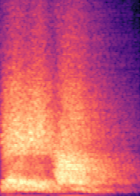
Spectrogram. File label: Cheer German; Diddy Kong; SSB4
